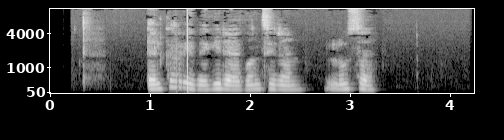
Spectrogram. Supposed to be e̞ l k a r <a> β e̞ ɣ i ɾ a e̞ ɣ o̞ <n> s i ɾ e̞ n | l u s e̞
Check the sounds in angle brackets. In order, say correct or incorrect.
incorrect: i, correct

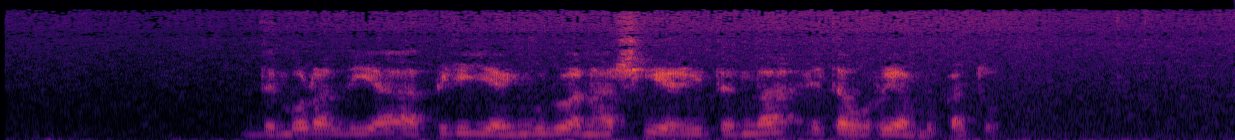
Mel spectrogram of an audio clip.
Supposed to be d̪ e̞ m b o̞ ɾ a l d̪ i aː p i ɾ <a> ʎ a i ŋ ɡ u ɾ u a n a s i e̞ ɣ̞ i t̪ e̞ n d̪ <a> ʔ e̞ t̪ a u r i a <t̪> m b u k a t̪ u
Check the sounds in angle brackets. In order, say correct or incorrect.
incorrect: i, correct, incorrect: none

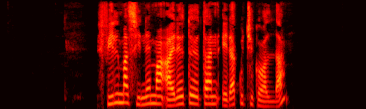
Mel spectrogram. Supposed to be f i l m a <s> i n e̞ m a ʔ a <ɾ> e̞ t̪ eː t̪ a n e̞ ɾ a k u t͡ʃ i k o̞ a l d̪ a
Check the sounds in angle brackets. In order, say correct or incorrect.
correct, correct

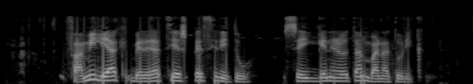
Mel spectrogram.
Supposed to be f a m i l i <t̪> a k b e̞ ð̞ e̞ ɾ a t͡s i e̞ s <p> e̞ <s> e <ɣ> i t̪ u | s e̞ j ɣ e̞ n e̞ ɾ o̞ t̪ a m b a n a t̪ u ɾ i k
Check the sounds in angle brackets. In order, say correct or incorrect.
incorrect: none, correct, correct, incorrect: ð

